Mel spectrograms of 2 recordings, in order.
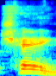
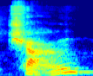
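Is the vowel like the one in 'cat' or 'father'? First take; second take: cat; father. First: The vowel sounds like the one in 'cat'. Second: The vowel sounds like the one in 'father'. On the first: The speaker calls it wrong. "it's not Chang" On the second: The speaker calls it right. "the A in um, Thai language is pronounced the same as in the Italian alphabet"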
